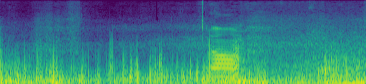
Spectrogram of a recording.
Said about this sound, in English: Oh, fuck. Oh, it's really dusty now. Fuck. I'm blind. It's really windy. I don't know why.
